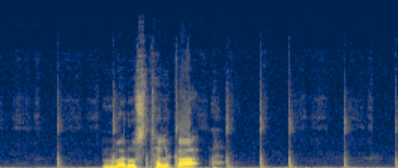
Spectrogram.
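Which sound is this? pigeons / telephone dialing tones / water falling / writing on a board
writing on a board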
